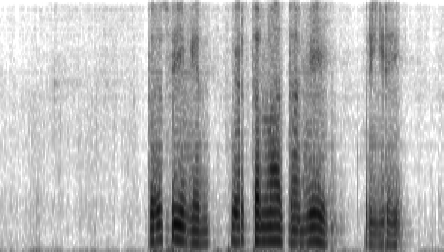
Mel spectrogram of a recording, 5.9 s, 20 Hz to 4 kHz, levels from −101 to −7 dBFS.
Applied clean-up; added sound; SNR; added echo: neural separator model SepFormer WHAMR!.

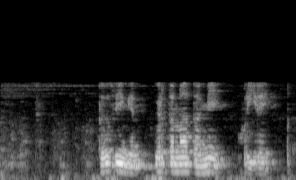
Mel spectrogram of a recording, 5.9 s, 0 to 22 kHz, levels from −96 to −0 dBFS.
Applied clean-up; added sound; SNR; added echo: classical method WPE with log-MMSE.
